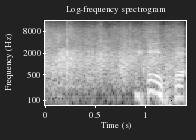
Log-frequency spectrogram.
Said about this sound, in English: Let's give the Lord a clap, okay?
